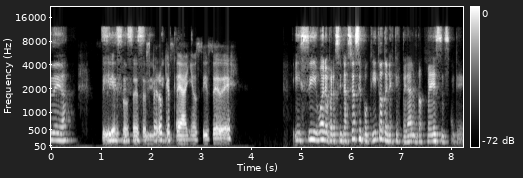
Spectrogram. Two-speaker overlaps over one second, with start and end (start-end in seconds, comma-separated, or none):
1.0-2.9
